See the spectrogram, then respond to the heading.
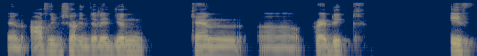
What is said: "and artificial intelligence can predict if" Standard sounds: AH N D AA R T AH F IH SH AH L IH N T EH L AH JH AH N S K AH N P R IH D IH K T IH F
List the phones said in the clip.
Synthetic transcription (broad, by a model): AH N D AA R T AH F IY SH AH L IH N T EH L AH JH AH N K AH N P R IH D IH K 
